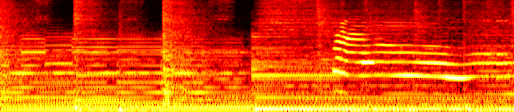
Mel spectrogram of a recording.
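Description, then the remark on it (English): A cat meows repeatedly in drawn-out, wavering cries, fairly loud, with a steady low hum running underneath and no talking. “Have you lost your cat? Uh-oh, steady kitty.”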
